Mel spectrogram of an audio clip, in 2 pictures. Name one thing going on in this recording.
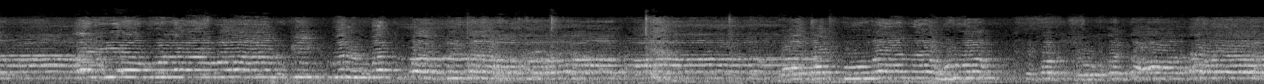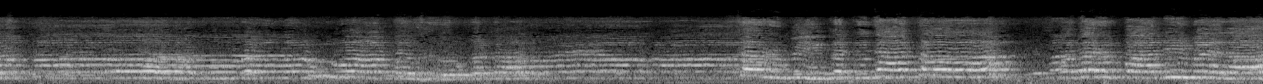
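A middle-aged man sings with feeling into a microphone, heard through a loudspeaker in a reverberant room.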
